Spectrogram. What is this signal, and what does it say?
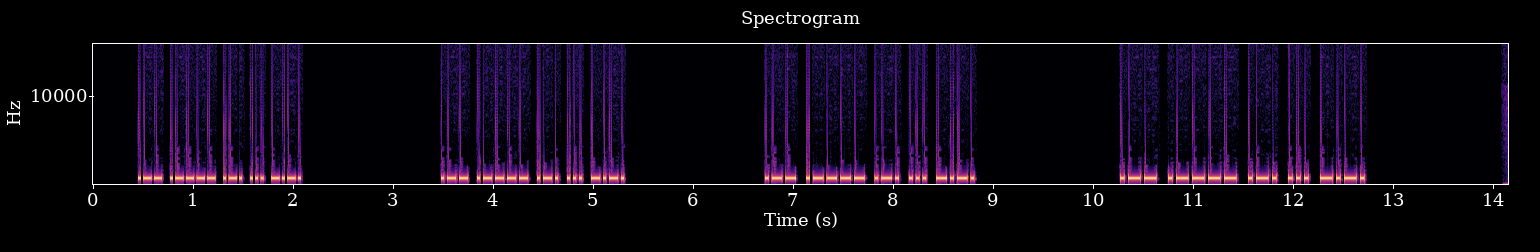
Morse code, heard as a keyed tone, about 39 wpm, 700 Hz. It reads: W1RSC W1RSC W1RSC W1RSC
